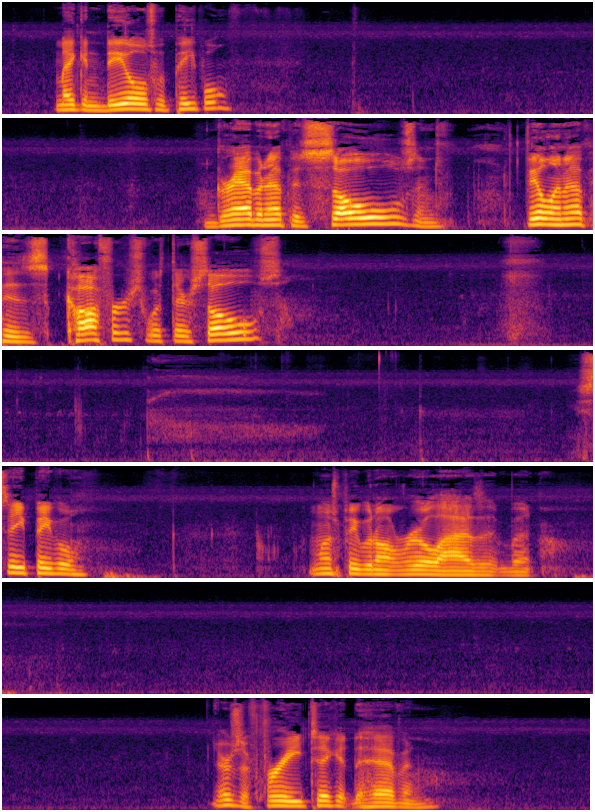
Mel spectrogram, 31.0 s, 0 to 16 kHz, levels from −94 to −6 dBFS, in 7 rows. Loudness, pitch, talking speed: -17 LUFS, 130 Hz, 60 wpm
